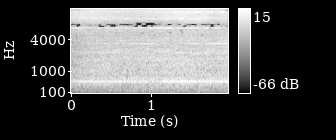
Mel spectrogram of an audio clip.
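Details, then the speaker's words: Small Bissell household vacuum, motor reassembled after running uncovered (warm after use), switched on again: steady high whine with even airflow rush, no wavering or rattles; runs normally. "now I'll turn it on once again it works"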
